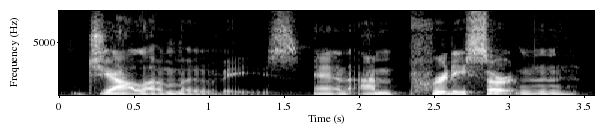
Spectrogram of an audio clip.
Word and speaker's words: Giallo: Gelato? No. – No. It's spelled G-I-A-L-L-O. Giallo. And it's the Italian word for yellow.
